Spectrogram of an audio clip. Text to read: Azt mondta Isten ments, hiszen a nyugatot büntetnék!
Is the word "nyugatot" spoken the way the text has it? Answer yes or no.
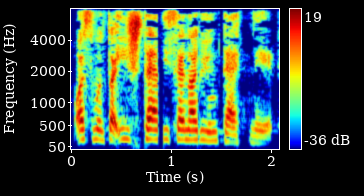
no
